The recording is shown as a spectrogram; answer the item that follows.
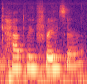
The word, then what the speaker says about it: Hadley Fraser: I think Hadley Fraser. Hopefully I said his name right. I did.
